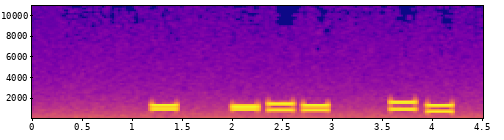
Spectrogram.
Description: DTMF, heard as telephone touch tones, dialled by hand, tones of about 250 ms. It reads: 0 *98 D2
